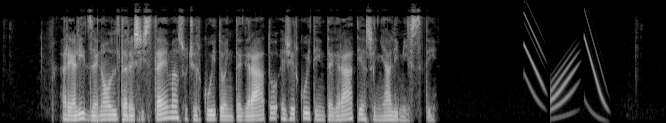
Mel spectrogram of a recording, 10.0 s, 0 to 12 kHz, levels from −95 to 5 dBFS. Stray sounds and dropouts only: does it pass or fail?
fail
